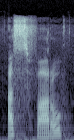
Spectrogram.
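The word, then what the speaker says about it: أصفر: Ahmar puis le jeune qui se prononce asfaro asfaro ou asfar si on s'arrête sur le mot attention je peux prononcerar donc c'est un sad la deuxème lettre donc c'est asfar la troisème couleur c'est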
